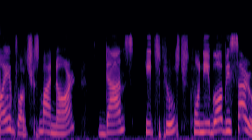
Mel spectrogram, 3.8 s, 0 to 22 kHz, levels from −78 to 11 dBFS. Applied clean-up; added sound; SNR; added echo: neural diffusion model UNIVERSE++.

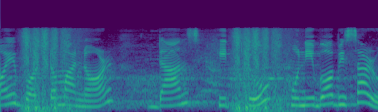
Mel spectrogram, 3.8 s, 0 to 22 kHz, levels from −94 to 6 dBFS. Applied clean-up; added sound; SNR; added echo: none; Hands; 4 dB; none.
